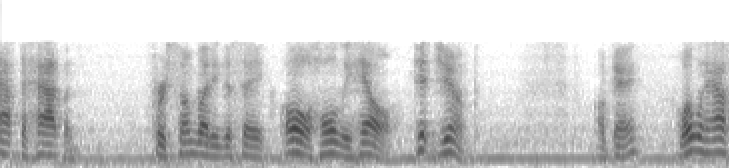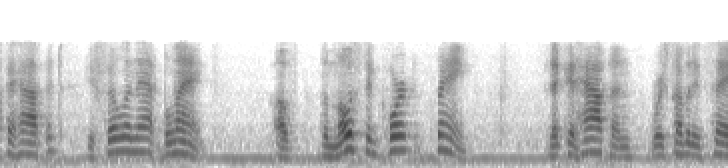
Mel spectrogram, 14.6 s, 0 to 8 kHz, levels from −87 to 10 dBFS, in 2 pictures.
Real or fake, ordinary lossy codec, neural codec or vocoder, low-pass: fake; AAC, 16 kbps; codec, 16 kHz, 0.5 kbps, FunCodec, trained on LibriTTS, 25 frames a second; 7.2 kHz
